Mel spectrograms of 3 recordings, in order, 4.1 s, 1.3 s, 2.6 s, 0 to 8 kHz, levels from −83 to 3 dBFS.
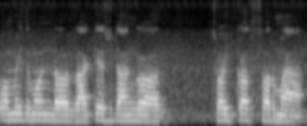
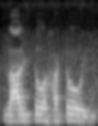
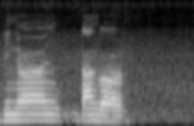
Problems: constant background noise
